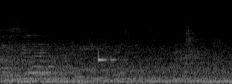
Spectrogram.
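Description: A single short electronic beep about a second in, over a low murmur of people talking in the room.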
